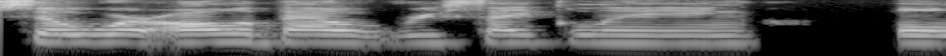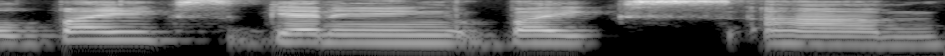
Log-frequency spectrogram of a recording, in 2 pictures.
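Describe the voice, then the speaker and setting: Someone with a Midwestern American accent speaks against a quiet background. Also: woman. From US Midwest, Chicago suburbs. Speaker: veterinarian and bike shop volunteer. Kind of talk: podcast interview.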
